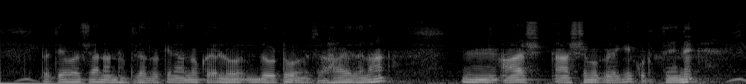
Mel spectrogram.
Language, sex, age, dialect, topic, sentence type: Kannada, male, 51-55, Central, banking, statement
